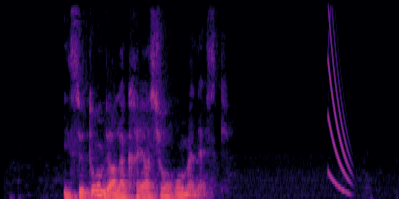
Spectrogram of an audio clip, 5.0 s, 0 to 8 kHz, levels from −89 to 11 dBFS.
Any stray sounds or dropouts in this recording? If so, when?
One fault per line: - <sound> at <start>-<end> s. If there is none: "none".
- chirp at 4.1-4.4 s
